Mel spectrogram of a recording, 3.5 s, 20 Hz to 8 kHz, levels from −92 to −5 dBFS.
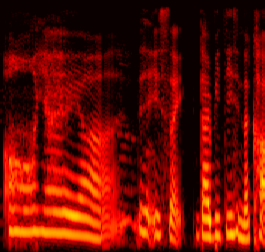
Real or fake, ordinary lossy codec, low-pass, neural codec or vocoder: real; none; 7.2 kHz; none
